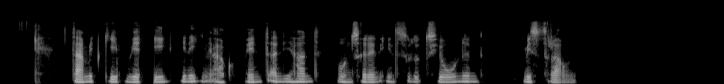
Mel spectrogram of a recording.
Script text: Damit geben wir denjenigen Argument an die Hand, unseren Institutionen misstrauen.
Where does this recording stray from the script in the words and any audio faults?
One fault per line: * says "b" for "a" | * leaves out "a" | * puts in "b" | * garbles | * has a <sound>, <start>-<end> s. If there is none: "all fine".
* has a dropout, 1.5-1.5 s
